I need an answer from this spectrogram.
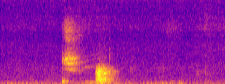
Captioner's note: whispers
